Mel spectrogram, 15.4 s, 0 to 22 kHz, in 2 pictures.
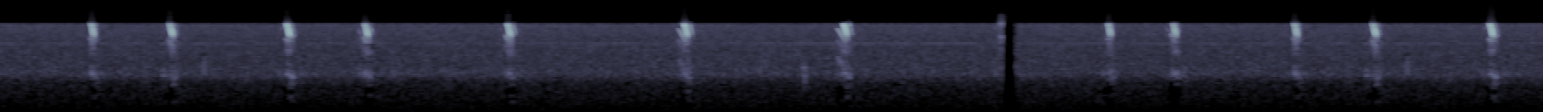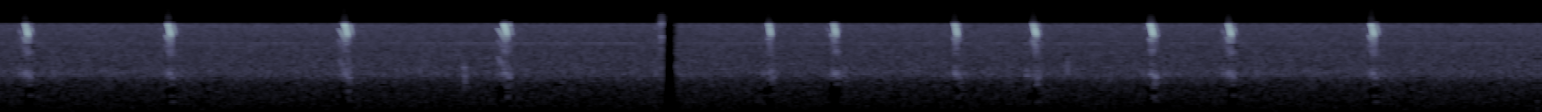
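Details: A little tube-nosed bat, recorded in 2020, gives brief, crisp, high, dry clicking pulses at uneven intervals of roughly half a second to a second against a quiet background.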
